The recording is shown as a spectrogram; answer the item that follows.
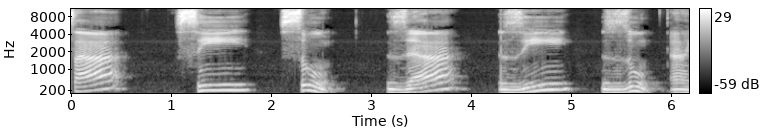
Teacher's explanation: Turun pangkal lidahnya semuanya tipis.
